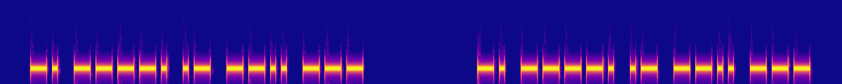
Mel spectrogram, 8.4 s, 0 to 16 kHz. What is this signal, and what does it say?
Morse code, heard as a keyed tone, about 22 wpm, 700 Hz. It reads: N9AZO N9AZO
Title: USA Call Signs - 5 Characters - Repeated 2x - 22wpm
